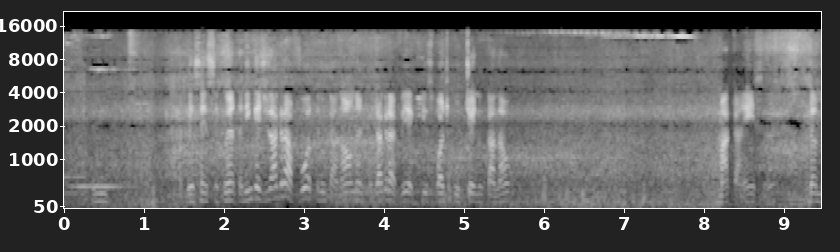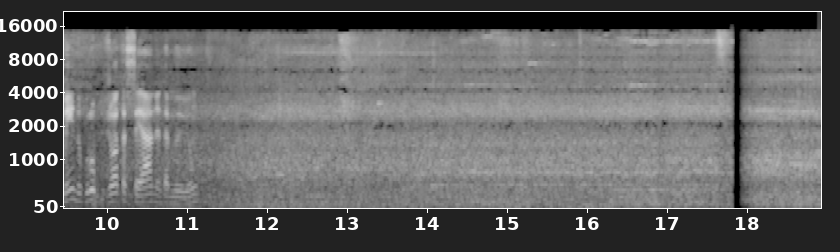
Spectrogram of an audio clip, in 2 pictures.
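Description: A bus engine rumbles as the bus pulls away.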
